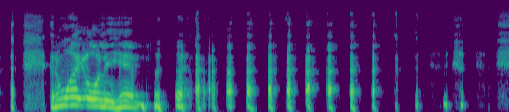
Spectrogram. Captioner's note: ketawa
